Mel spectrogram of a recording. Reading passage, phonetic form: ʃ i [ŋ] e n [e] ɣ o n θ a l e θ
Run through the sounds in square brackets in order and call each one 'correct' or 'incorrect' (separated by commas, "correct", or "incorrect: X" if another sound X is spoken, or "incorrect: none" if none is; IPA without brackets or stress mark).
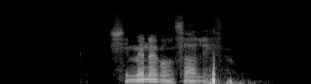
incorrect: m, incorrect: a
